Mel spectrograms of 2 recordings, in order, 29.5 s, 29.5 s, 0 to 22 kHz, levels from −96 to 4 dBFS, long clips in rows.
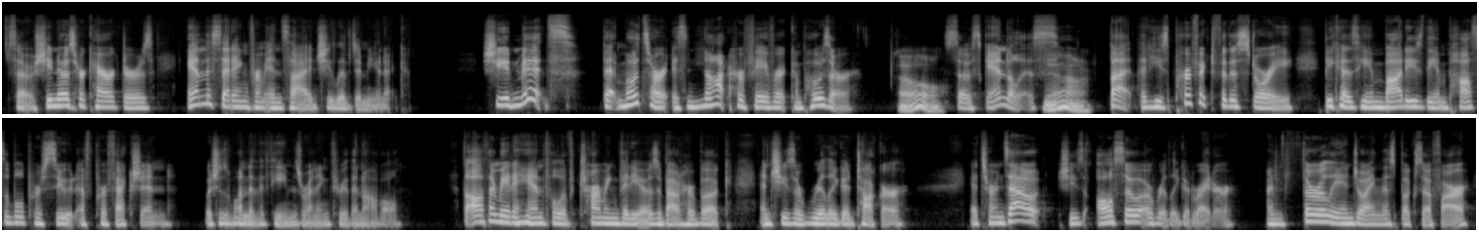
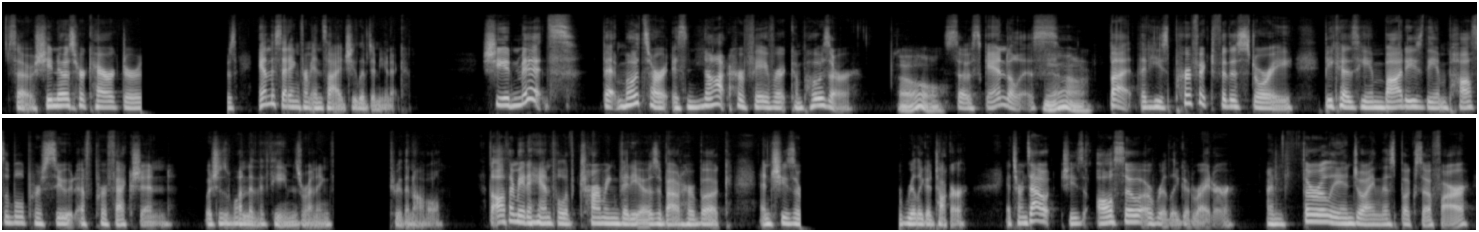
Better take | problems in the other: first | audio freezing; at 1.5 s for 1 s, at 18 s for 0.5 s and at 23 s for 1 s

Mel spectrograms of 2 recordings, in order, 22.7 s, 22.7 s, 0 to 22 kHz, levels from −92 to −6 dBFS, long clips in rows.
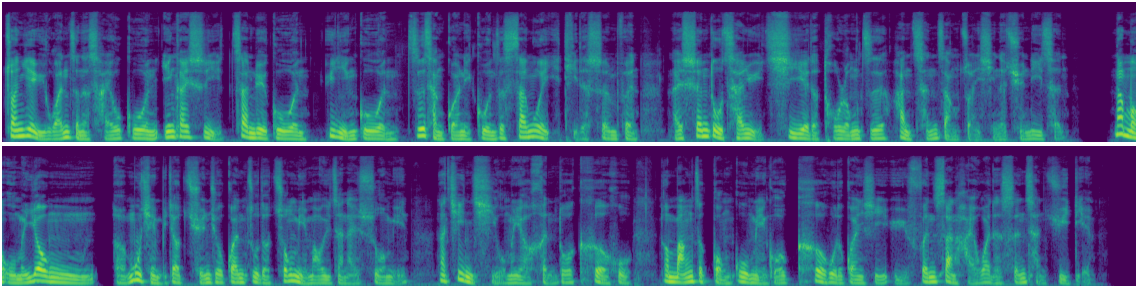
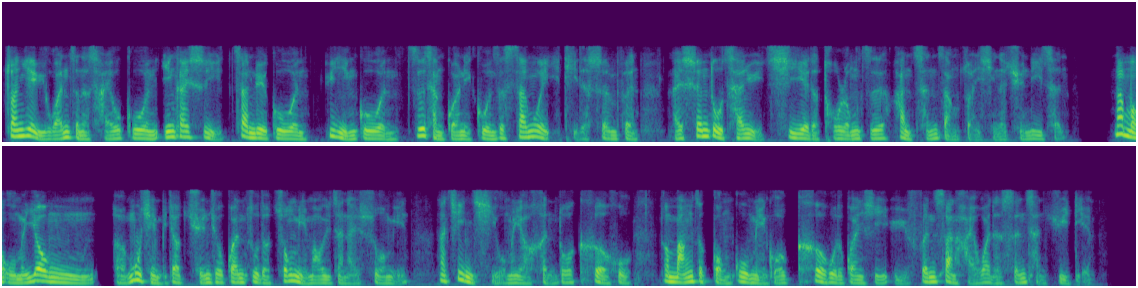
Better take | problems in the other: first | garbled, watery; slightly; nothing above 6 kHz

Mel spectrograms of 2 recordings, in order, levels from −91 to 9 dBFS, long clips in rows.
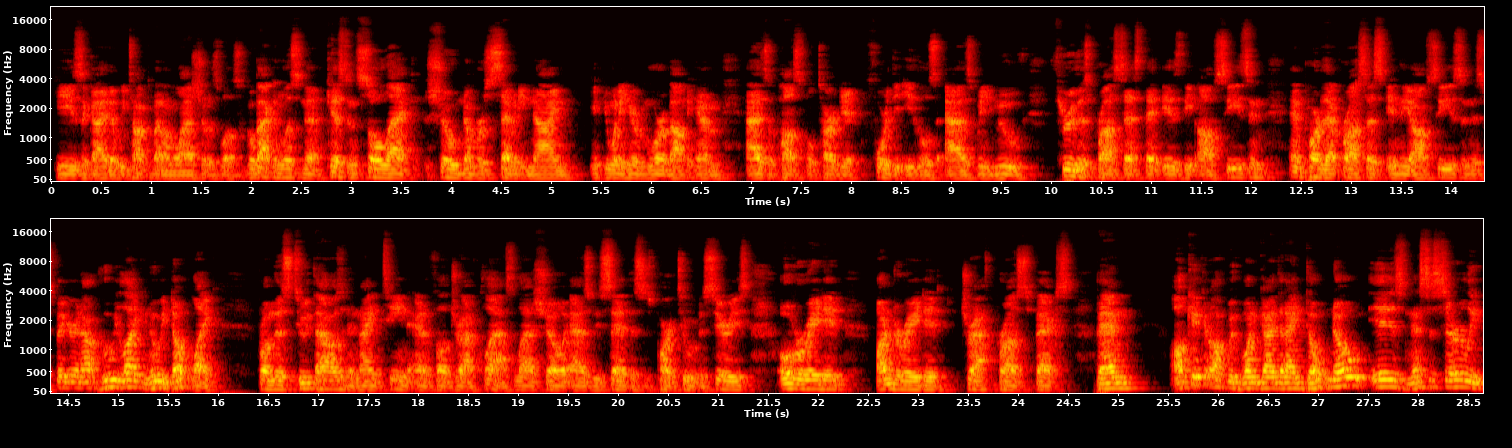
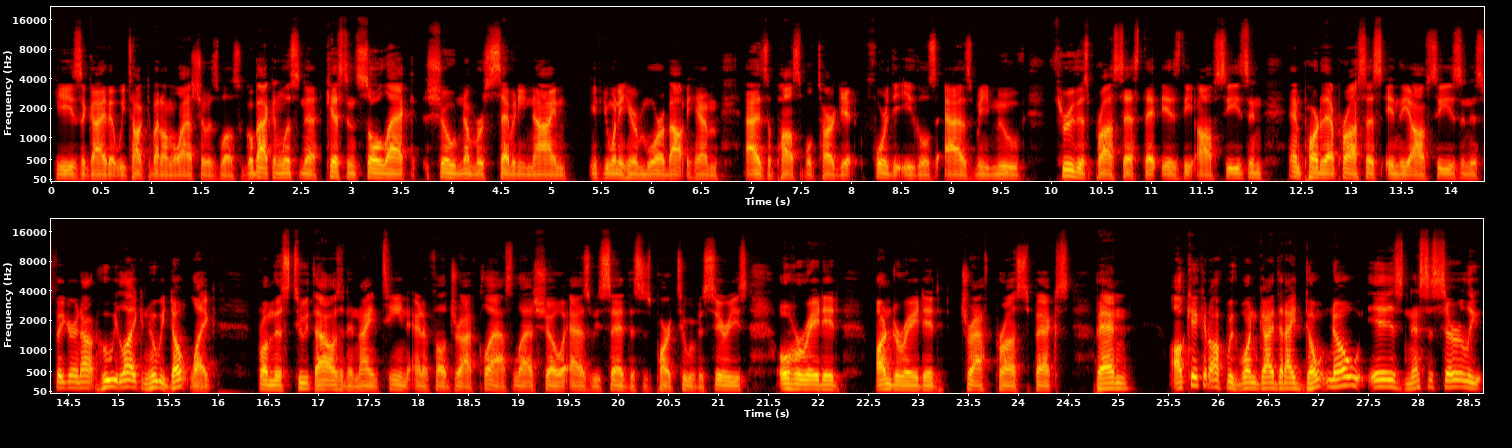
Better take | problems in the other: second | off-mic speech; far // room echo; very slight; dies away in 0.3 s

